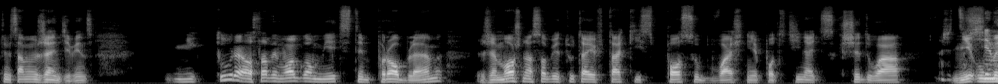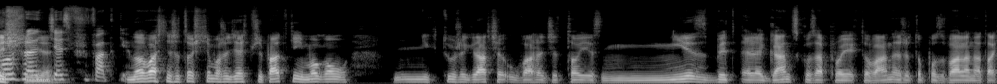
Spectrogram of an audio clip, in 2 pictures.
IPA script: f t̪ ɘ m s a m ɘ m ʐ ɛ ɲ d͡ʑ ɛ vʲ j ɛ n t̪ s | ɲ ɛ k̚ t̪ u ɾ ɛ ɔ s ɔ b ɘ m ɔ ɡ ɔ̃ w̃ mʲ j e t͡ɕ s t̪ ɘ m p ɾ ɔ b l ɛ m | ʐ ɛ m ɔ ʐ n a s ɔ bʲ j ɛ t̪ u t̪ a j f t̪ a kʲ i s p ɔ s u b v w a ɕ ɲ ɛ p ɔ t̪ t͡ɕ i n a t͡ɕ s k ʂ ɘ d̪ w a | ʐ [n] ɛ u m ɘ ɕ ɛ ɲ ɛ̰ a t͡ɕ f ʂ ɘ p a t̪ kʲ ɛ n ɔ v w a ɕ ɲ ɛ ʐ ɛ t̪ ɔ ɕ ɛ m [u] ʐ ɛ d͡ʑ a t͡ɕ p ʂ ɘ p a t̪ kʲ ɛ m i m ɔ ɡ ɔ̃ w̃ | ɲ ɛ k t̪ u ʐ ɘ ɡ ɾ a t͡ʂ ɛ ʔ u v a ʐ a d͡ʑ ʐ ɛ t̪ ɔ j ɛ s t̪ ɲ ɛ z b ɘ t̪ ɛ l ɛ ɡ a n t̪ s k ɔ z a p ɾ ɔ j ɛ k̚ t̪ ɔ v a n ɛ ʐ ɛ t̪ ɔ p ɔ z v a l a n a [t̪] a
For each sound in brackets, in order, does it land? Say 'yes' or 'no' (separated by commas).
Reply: no, no, yes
